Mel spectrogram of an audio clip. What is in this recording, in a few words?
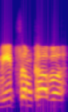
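request cover me, female voice; player vo jungle fem; Counter Strike Model Pack; CS:GO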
